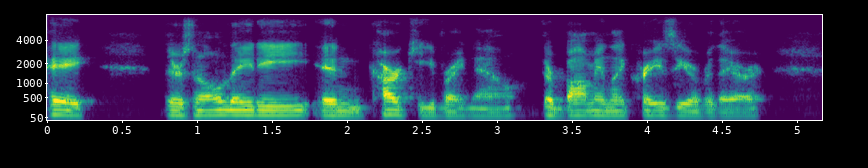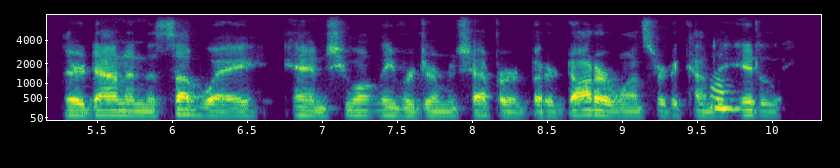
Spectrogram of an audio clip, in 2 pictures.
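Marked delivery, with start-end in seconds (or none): none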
